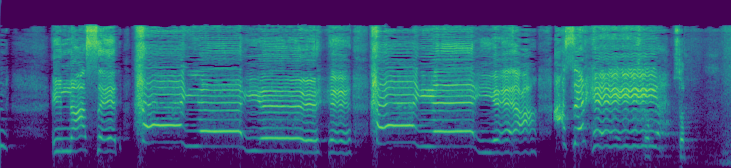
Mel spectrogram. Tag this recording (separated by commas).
Speech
